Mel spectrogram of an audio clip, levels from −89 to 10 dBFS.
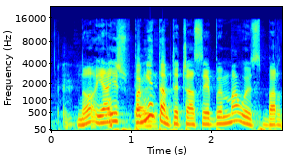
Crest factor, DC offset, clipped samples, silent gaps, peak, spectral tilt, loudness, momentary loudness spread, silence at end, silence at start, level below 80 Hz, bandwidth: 12 dB; under 0.1%; under 0.1%; none; 0 dBFS; -6 dB/octave; -13 LUFS; 5 LU; 0 s; 0.15 s; -34 dBFS; 15.5 kHz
